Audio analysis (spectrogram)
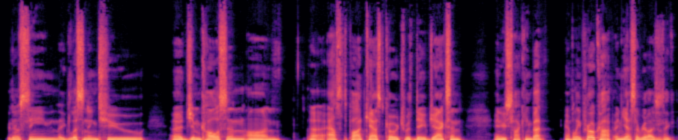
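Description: A man with a relatively low voice hosting his own podcast, rambling casually with a loose, profane, self-deprecating manner and frequent restarts. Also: dark tone, no room sound, studio quality. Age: not a millennial. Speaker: podcast host.

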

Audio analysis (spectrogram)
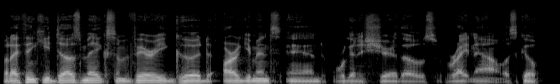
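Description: A man's voice: very deep voice, steady tone, normal speed, a little mellow. A man hosting a podcast, commenting emphatically on clips he plays and stressing his points with rising force. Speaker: podcast host.

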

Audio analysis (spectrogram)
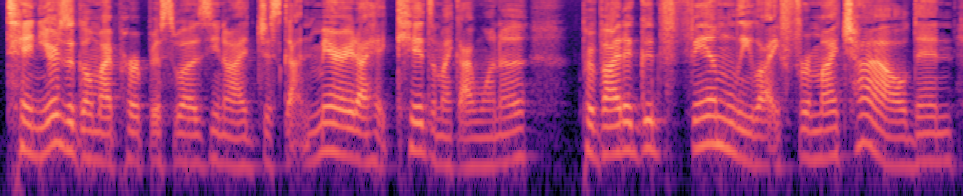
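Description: Low-voiced woman hosting a podcast. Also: brisk. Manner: chatty, reflective, lots of "you know". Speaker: podcast host. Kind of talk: solo podcast introduction.

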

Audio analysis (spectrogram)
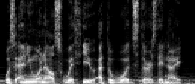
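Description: A man's voice: deep voice, expressive, normal speed, soft background music. An actor playing a suspicious male police officer who asks pointed questions.

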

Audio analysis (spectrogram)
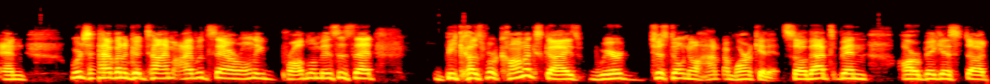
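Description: A man's voice: high voice, fairly bright tone, dry recording, muffled recording. A man talking casually and enthusiastically as a writer guesting on a podcast. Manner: enthusiastic, informal. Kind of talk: casual chat.

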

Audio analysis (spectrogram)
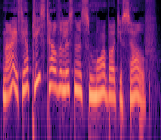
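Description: A woman's voice: sits high, expressive, moderate pace, darkish tone, no room sound, studio quality. A woman co-hosting a podcast, chatting in an upbeat way and laughing easily. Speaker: podcast co-host. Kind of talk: casual chat.

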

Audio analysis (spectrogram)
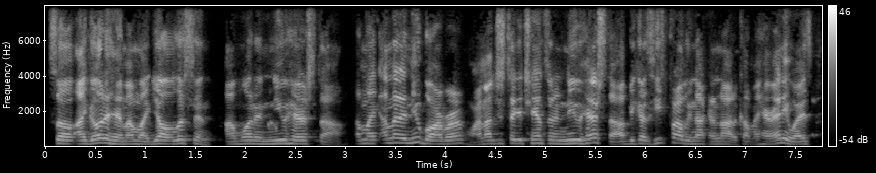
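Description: A man co-hosting a comedy podcast, chatting in an animated, joking and sarcastic way. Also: high-pitched, racing, hardly any pauses. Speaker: podcast co-host. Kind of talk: casual comedic chat.

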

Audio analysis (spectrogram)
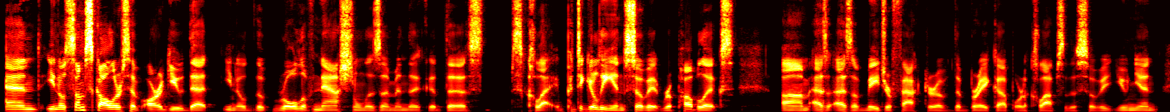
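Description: A man's voice: low voice, a little fast, dry recording, clean studio sound. A male interviewer asking questions with some hesitation and restarts.

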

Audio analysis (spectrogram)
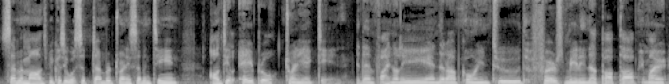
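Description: A man's voice: mid-range voice, fairly even intonation, a little mellow. Spanish-accented man telling his story. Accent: Spanish-speaking Latin American. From Venezuela. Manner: halting, with frequent restarts and fillers. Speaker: interview guest. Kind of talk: personal recovery story, conversational.

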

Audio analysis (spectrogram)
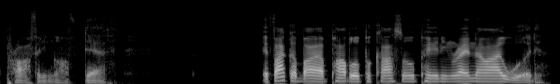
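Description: A man's voice: mid-range voice, expressive, normal speed, clear, resonant tone, no echo. A man hosting a solo podcast, talking in a blunt, exasperated way with emphatic rhetorical questions, like an opinionated rant. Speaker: podcast host.

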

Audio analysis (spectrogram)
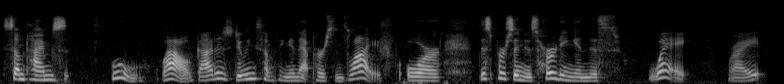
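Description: A soft-spoken woman giving a conference workshop talk into a microphone, hesitant, with many restarts and check-ins with the audience. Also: mid-range voice, expressive, unhurried, low-quality recording. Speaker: workshop speaker. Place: conference room. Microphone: handheld or stand microphone.

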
